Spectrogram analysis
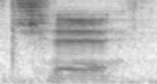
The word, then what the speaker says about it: Choi: Or if I'm pronouncing it in the way it's pronounced or supposed to be pronounced, Eric Y. Choi. Somewhere in the localization of the last name Che, it got turned into Choi.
